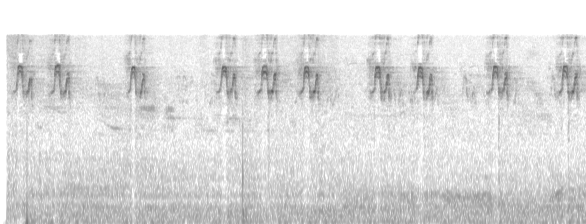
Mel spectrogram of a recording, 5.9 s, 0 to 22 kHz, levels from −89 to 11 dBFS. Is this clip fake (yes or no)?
no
